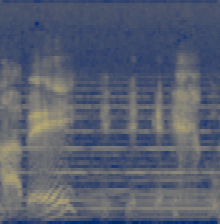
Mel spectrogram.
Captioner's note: chuckles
